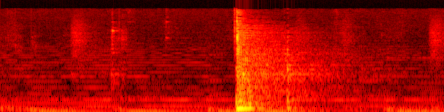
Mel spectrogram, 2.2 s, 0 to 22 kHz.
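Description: Background music, and about a second in one loud, sharp knock of metal tools on a Jaguar AJ-V8 engine's cylinder head while a valve spring compressor is worked on it.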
